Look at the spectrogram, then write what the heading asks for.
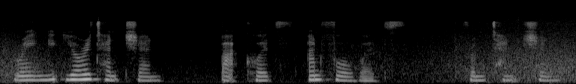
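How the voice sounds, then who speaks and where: A calm, somewhat breathy woman at a very slow pace, with monotone, flat intonation. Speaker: yoga nidra teacher. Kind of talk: guided meditation. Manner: slow, calm.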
